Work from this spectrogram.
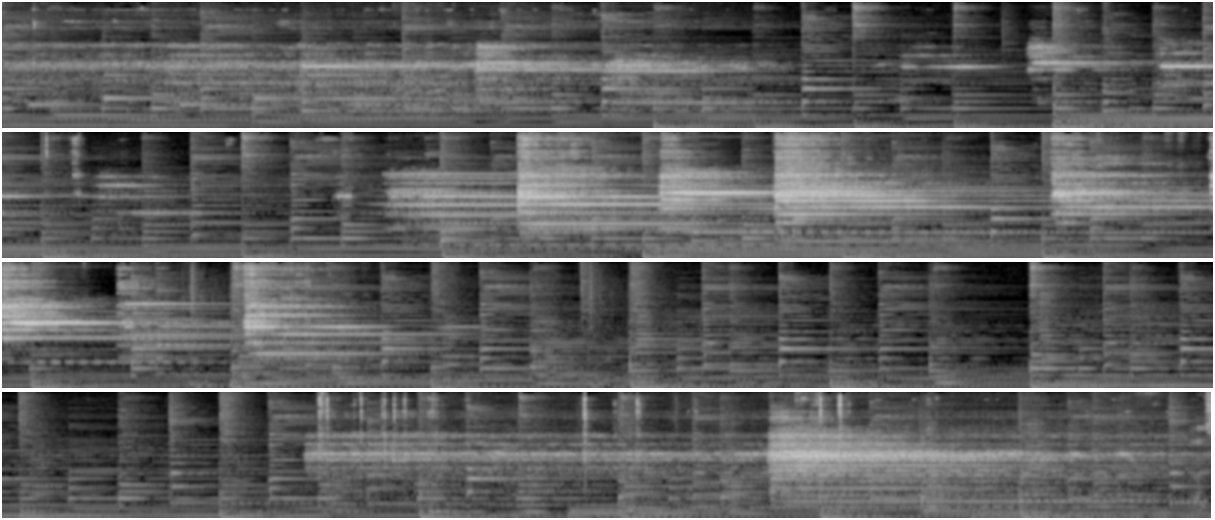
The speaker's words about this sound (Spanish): Campanadas desde Londres.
